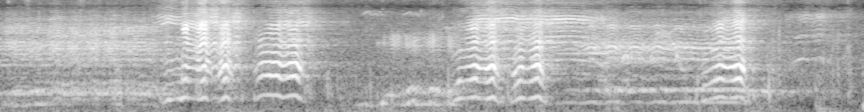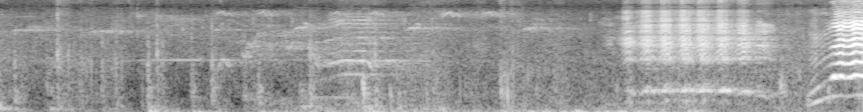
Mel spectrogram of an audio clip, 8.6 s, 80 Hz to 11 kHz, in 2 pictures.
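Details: Young goat kids from the lower pasture visiting the upper pasture at a handmade goat farm in Japan, 15 May 2024; several overlapping high, wavering bleats rise and fall, some stacked in quick succession, with a quieter stretch between calls.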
